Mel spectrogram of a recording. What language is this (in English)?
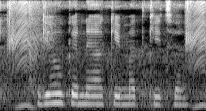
Maithili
